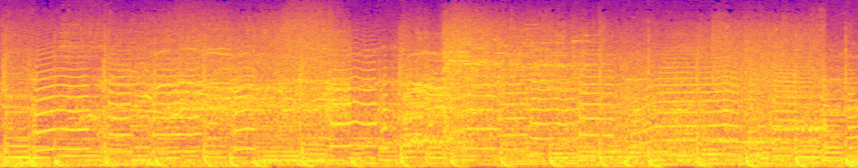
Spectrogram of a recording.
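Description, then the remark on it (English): A car drives hard through the lobby of the state office building at Daly Plaza in Chicago during a film shoot, its engine loud and steady, with high tire squeals and skidding throughout, then brakes to a stop; no one speaks. “They stopped good. Brakes worked real good.”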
